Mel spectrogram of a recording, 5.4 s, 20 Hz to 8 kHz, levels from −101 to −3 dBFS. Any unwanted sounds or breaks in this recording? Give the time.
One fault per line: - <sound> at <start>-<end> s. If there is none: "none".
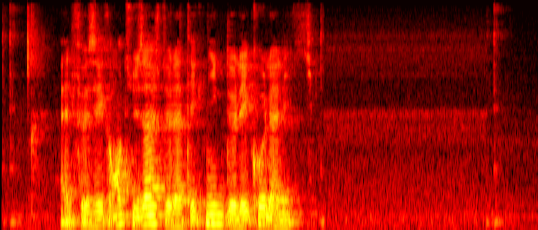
none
